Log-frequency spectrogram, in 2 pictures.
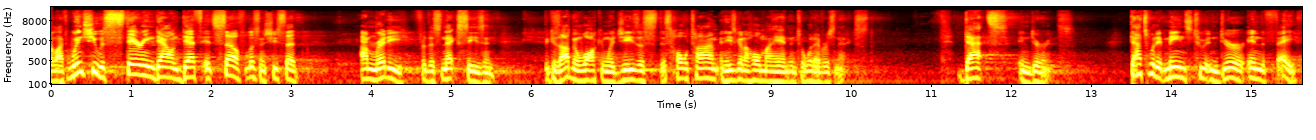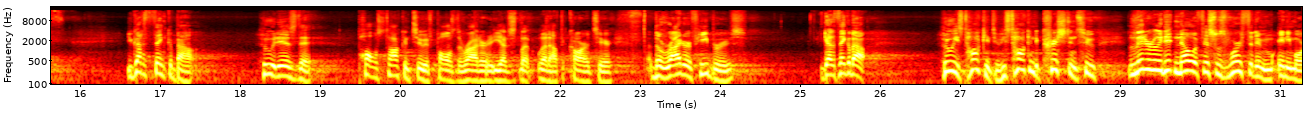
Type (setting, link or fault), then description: setting, large echoing room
